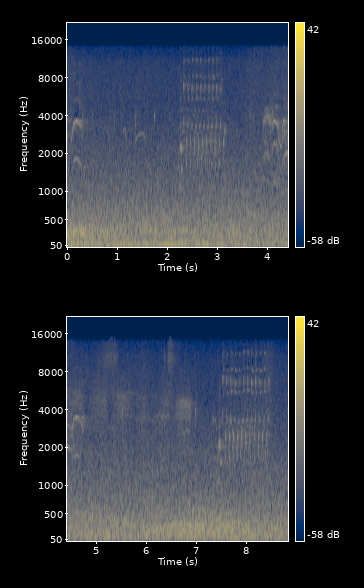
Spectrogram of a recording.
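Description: Scarlet-headed Blackbird: short arched whistled notes and two brief buzzy, ringing rattles a few seconds apart, over a steady low rumble of background noise.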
